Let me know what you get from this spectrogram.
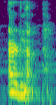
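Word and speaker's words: أرنب: First letter Arnab, is the Aleph with a fatha above it. It's pronounced as a. So our first example here is Arnab.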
